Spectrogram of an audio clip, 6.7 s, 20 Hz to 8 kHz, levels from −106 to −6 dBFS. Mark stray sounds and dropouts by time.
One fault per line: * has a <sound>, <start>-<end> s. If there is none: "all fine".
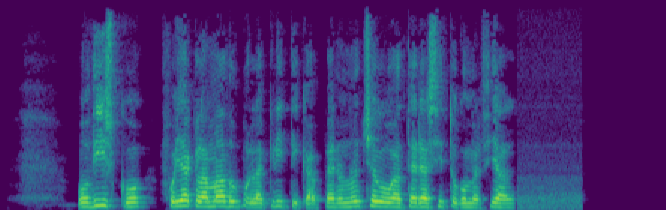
all fine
